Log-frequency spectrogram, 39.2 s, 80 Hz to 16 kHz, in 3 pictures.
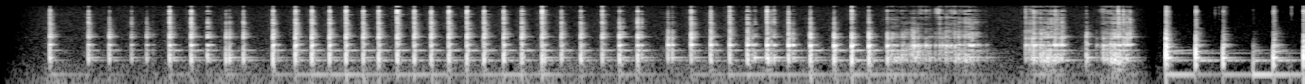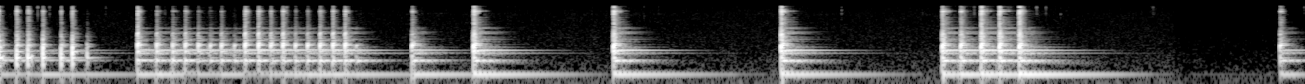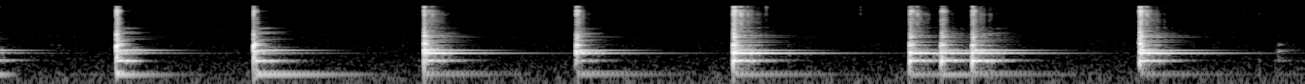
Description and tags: Metal Pipe Contact Mic
Old metal pipe hitting with a small stone and a piece of wood, recorded with a cheap contact mic and Zoom H2.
